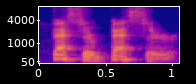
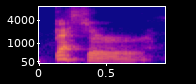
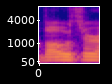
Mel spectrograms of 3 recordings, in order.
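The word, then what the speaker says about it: Boeser: Besser. It's pronounced Besser. Brock Besser. One thing you'll learn about me, everyone, I suck at pronunciation. No, me too. I used to call him Boser also.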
